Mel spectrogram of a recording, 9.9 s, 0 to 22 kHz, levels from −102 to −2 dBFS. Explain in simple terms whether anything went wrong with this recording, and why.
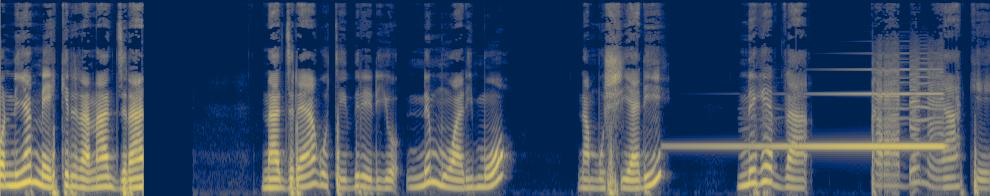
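Two things went wrong in this speech clip. The first is a stream reconnect. Right after "nĩamekĩrĩra na njĩra", at 1.43 s, the audio cuts out. It stays silent for about half a second, until 1.91 s. The connection dropped, and the player had to reconnect and start decoding again. When sound returns, it picks up roughly half a second further on. So a short piece of the speech is simply skipped.

The second is zipper noise, from 2.38 s to 3.08 s. Here the volume goes down by a clear amount. But it isn't lowered in one smooth glide. It drops in tiny jumps, about a hundred times a second. Each jump leaves a small click. Together the clicks make a fast ticking or zipping sound on top of the speech while the level falls.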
